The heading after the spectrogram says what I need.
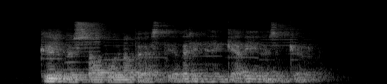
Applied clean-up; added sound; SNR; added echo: neural separator model SepFormer DNS4.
